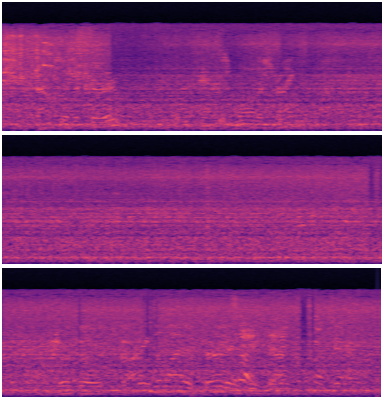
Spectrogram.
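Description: A man talks calmly at a distance, outdoors.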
